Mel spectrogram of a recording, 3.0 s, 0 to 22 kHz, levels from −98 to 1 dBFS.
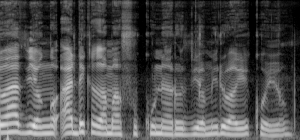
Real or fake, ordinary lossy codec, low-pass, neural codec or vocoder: real; none; none; none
